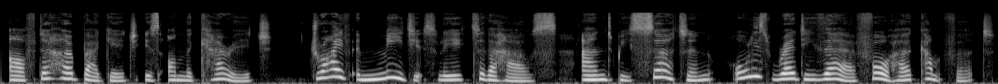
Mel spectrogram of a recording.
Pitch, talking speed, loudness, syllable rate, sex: 225 Hz, 130 wpm, -17 LUFS, 4.2 syllables/s, female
